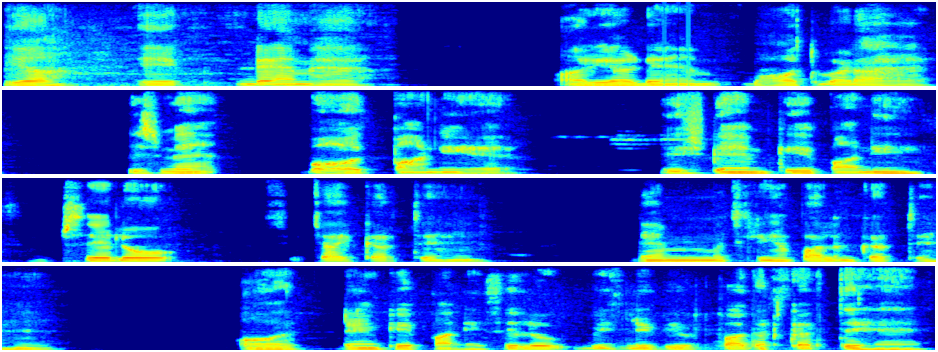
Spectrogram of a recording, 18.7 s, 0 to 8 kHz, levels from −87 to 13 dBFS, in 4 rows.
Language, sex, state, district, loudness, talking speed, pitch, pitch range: Hindi, male, Bihar, Jamui, -21 LUFS, 130 wpm, 115 Hz, 110-120 Hz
